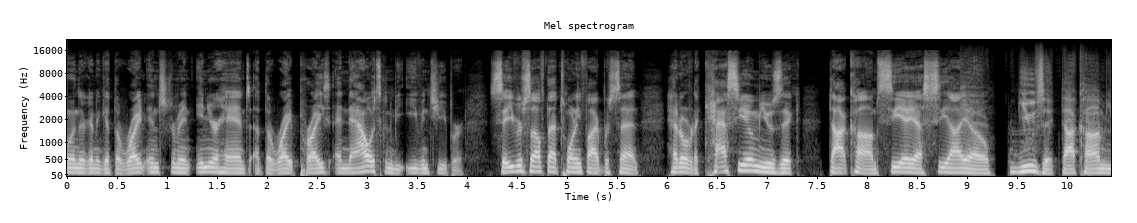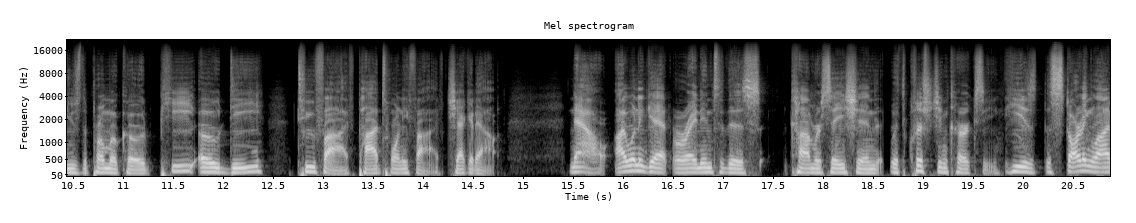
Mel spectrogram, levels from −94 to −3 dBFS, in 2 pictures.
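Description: Periodic clock jitter runs from 8.93 s to the end of the clip. The converter's sample clock is being shaken at around 1 kHz, so every component of the speech gains sidebands about 1 kHz above and below it. This gives a rough, metallic edge, strongest on high frequencies, that disappears in pauses.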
